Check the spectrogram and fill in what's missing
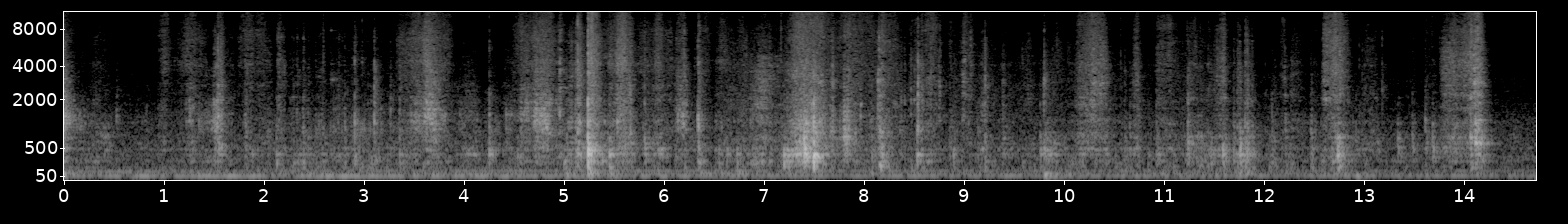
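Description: A medium, hollow printed kraft cardboard gift box labeled "Zen Garden Kit" is handled with bare hands and turned over. Its cardboard sleeve slides and rubs against the inner box, making quiet, irregular rasping and scraping sounds with a few sharper taps and rustles throughout.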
